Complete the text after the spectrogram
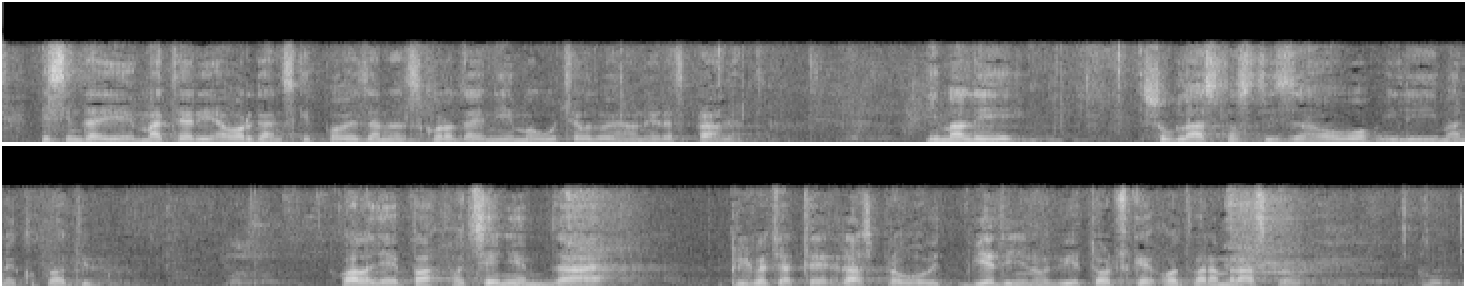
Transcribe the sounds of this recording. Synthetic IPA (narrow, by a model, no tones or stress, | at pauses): mislimd̪aje̞mat̪eɾijao̞ɾɡanskipo̞ʋe̞ːzanasko̞ɾo̞d̪aje̞nije̞mo̞ɡuːt͡ɕe̞od̪ʋojenoniɾaspɾaːʋʎat̪i̥ | imali | suɡlˠaːsno̞st̪izao̞ʋo̞iliimane̞ko̞pɾo̞t̪iʋ | xʋaːlaʎe̞ːpao̞t̪sje̞ɲuje̞md̪a | pɾixʋat͡ɕat̪e̞ɾaːspɾaʋuje̞d̪iɲe̞noːd̪ʋije̞t̪o̞t͡ʃke̞ʔo̞t̪ʋaːɾamɾaːspɾaʋu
